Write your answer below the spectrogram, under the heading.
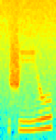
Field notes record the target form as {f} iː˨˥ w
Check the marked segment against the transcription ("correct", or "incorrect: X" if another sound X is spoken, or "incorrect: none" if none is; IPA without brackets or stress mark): correct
